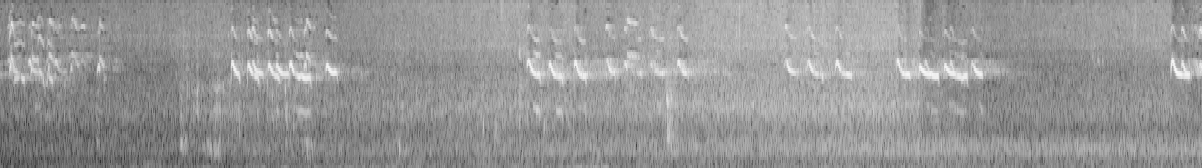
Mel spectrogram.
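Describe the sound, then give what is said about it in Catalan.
A common redshank (Tringa totanus) calls in repeated bursts of rapid, high whistled notes. The bursts are separated by short pauses and stand over a constant low background noise. “La sentiu així, canta l'Autringa totanus, coneguda a les illes com Camarroja, i a Catalunya com Gamba Roja.”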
